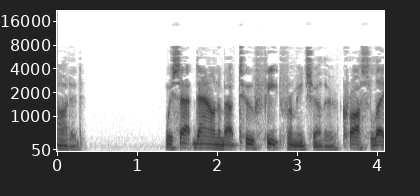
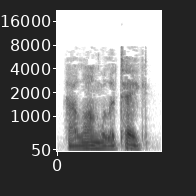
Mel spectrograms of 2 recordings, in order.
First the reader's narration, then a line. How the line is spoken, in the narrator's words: he asked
